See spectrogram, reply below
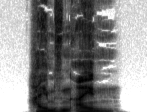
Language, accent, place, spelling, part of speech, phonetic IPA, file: German, Germany, Berlin, heimsen ein, verb, [ˌhaɪ̯mzn̩ ˈaɪ̯n], De-heimsen ein.ogg
- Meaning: inflection of einheimsen: 1. first/third-person plural present 2. first/third-person plural subjunctive I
